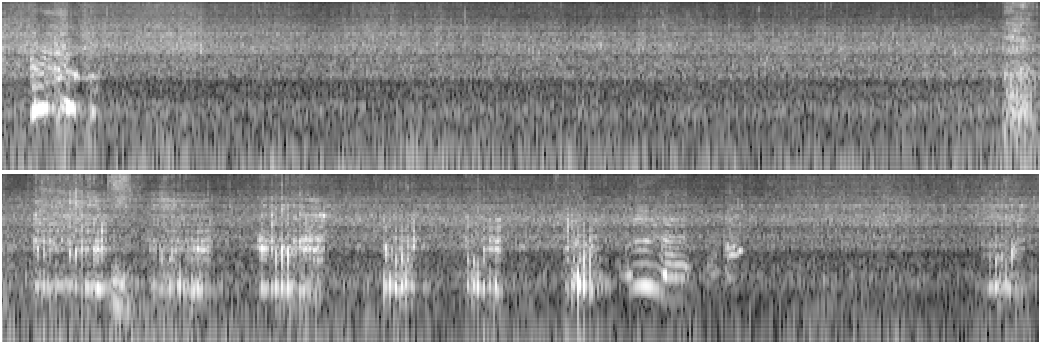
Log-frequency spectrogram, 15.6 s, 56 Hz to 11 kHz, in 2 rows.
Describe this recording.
San Benitos Oeste Island ... Isla San Benito ... elephant seals mothers and pups loafing on a rocky outcrop ... breaks and handling noises ... Telinga ProDAT 5 to Sony Minidisk ... sunny warm clear morning ... peregrine calls at end ...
